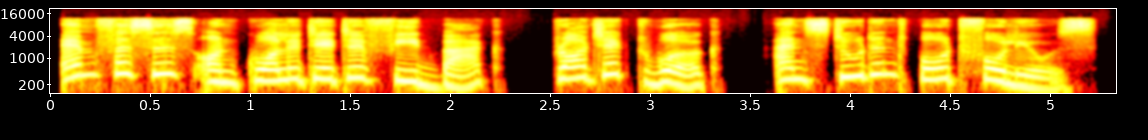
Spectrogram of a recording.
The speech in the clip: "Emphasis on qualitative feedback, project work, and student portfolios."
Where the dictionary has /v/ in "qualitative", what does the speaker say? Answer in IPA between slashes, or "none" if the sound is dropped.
/v/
